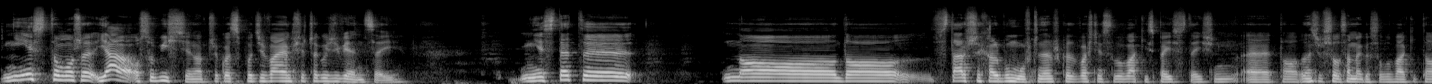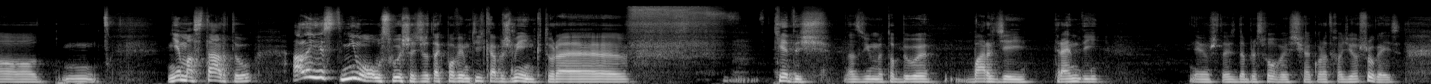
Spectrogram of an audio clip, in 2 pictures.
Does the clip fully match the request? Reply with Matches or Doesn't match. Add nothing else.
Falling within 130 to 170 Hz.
Matches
